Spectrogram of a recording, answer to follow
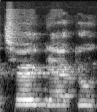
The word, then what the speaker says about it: pterodactyl: you never heard a pterodactyl use the restroom why because the p is silent oh man all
